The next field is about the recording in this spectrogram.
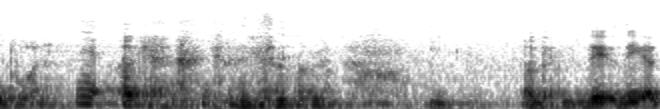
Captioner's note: laughter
